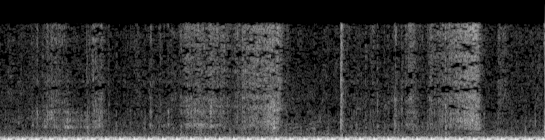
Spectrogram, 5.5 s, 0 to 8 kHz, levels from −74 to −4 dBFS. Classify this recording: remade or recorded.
recorded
